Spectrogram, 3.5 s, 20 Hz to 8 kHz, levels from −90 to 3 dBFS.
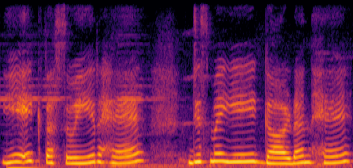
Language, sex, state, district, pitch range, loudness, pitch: Hindi, female, Uttar Pradesh, Lalitpur, 290-345 Hz, -12 LUFS, 315 Hz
